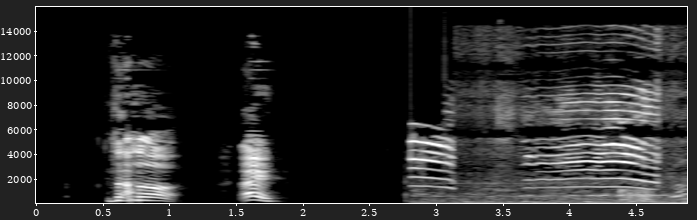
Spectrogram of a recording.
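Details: Domestic cat giving two short, loud meows about a second apart, each arching up then sliding down, followed by a steady, high, thin whining tone over a rushing background noise.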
